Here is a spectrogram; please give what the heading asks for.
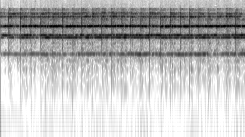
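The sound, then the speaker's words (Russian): A hand bell lifted and rung in a canteen, giving a bright, high, sustained ringing with a rapid shimmering pulse that holds steady throughout, with no other sounds. “Мужчина с бородкой смотрит на часы, поднимает колокольчик.”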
